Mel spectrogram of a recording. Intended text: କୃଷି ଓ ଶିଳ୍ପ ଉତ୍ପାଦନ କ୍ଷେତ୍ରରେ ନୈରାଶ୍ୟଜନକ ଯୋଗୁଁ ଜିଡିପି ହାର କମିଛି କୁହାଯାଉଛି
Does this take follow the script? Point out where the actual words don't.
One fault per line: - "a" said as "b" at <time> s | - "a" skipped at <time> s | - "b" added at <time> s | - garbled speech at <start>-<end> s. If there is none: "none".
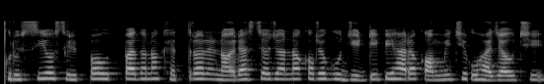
none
